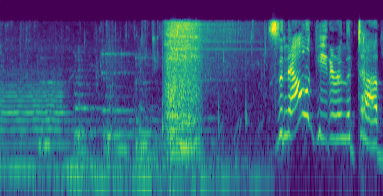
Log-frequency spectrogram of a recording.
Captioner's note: blows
